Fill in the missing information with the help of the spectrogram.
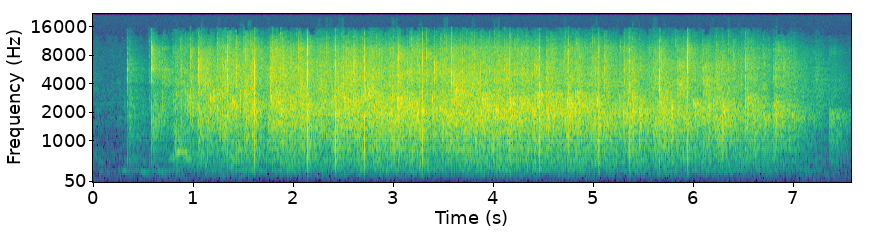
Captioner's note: applause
